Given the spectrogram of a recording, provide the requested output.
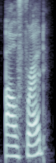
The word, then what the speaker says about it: Alfred: was his phone anyway Alfred I said relieved that I managed to put the accent on the second vow the Albanian way I'm sorry for being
